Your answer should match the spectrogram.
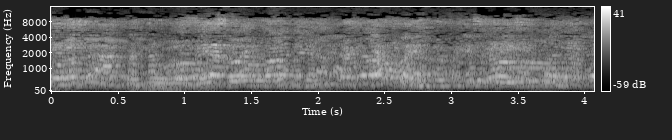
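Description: Crowd chatter: several people talking at once in a crowded room, with no music playing.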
